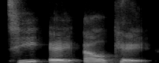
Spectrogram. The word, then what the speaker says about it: talk: on the phone chuck t-a-l-k the l is silent and the a is a short a sound talk check your words below you got 15.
